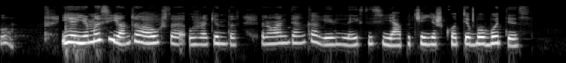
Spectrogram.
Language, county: Lithuanian, Panevėžys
